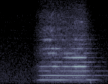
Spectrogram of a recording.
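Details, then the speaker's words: Inhaler spacer in an inhaler-technique demonstration: a brief high reedy, accordion-like whistle produced when the breath in is too deep or forceful instead of five normal breaths, showing incorrect technique. "But the golden rule of these spacers that we've got here is that if you hear a noise, they're doing it wrong."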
